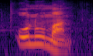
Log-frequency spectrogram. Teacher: এই চারটা বর্ণ সরাসরি অথবা এর যদি কার চিহ্ন থাকে তাহলে এই অটা বদলে গিয়ে ও এর মত হবে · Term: আদ্য অ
